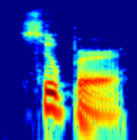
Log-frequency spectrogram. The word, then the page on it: super: American English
